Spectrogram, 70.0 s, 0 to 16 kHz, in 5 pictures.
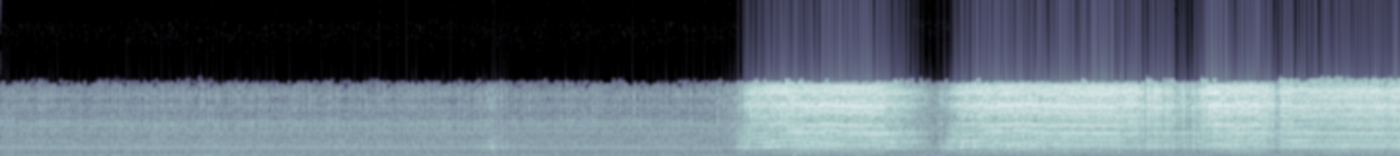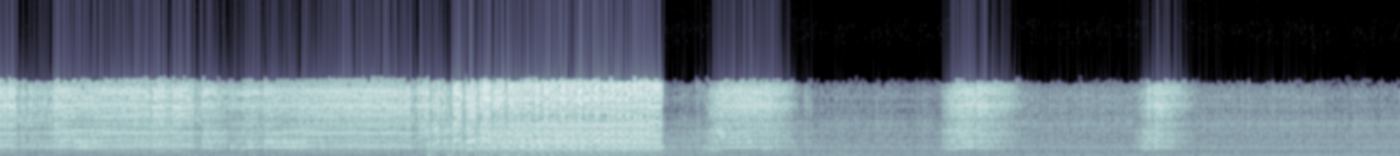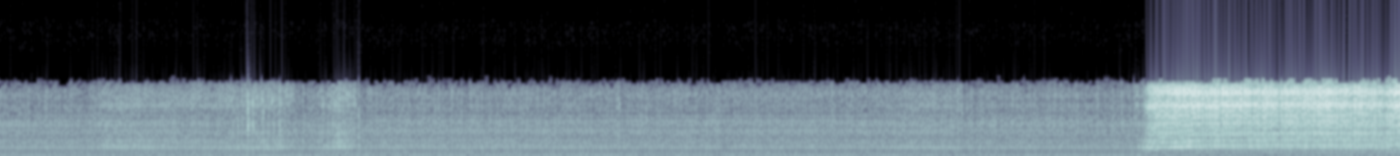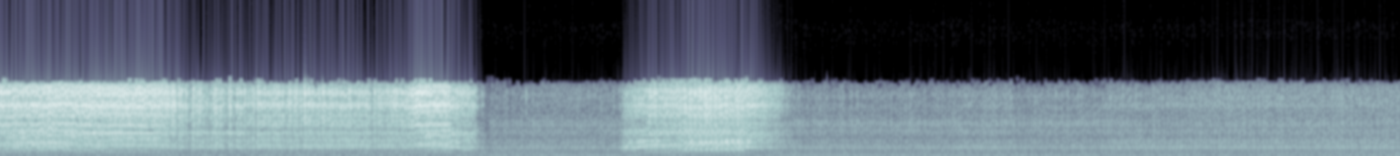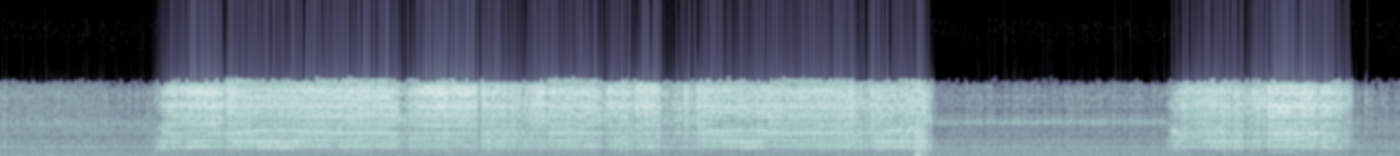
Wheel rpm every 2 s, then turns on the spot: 0, 0, 0, 30, 90, 160, 160, 150, 140, 150, 100, 20, 10, 0, 20, 10, 0, 0, 10, 40, 160, 160, 160, 70, 90, 0, 10, 20, 30, 160, 160, 160, 90, 20, 70.
22-24 28-32 36-38 46-48 52-56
